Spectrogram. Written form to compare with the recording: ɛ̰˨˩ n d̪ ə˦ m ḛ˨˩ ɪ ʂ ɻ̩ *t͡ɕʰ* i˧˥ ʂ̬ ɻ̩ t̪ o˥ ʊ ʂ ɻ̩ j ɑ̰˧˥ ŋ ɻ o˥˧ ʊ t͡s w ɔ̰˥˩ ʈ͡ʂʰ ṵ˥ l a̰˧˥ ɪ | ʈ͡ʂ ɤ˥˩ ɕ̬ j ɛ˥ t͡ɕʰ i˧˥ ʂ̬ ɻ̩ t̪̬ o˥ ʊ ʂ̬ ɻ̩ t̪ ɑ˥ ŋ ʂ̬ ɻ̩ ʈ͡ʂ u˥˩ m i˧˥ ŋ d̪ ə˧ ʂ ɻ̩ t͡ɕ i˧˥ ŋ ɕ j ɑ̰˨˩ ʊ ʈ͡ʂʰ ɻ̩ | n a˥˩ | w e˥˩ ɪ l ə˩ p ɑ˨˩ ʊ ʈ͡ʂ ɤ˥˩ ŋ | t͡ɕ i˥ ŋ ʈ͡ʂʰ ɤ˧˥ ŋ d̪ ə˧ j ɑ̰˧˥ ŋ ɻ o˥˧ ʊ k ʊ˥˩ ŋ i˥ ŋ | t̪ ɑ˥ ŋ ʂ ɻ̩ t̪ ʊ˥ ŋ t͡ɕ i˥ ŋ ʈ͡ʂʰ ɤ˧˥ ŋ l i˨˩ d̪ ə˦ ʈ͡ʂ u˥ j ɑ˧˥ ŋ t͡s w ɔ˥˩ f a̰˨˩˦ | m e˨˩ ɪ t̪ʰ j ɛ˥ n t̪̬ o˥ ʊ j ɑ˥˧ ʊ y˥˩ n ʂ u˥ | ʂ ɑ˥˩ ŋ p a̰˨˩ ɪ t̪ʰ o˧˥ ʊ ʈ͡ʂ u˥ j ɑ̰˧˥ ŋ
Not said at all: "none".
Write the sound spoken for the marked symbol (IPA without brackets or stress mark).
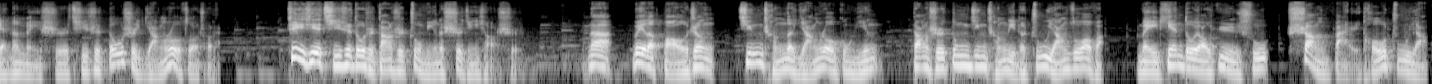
t͡ɕʰ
